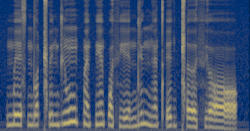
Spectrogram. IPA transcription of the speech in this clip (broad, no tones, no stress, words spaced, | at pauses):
meːsndɔǁynd͡ʒũː pɛ̃pʲɛ̃ pɔfʲeːndy ŋɡɛ̃tʼeɡ ǁəːfʲɔː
